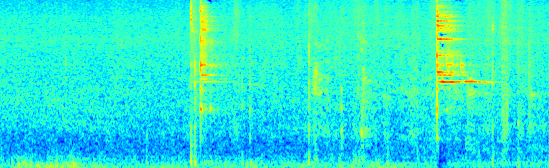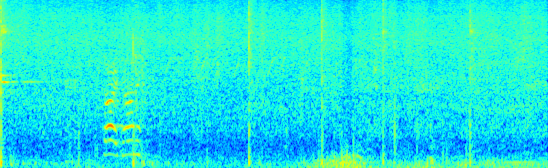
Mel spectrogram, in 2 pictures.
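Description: Sharp clacks of sticks hitting a ball and each other in a scramble on grass, a handful of scattered hits, one ringing briefly about six and a half seconds in. A short shout about ten seconds in, over a low rumble of movement on the microphone.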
